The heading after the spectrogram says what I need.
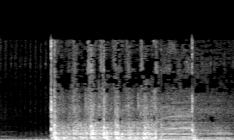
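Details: Innocenti S Spyder fed from a fuel jug because of a clogged tank and line, after bleeding air from the fuel system: short burst of fast, even starter chatter without catching; extended cranking, no start.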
